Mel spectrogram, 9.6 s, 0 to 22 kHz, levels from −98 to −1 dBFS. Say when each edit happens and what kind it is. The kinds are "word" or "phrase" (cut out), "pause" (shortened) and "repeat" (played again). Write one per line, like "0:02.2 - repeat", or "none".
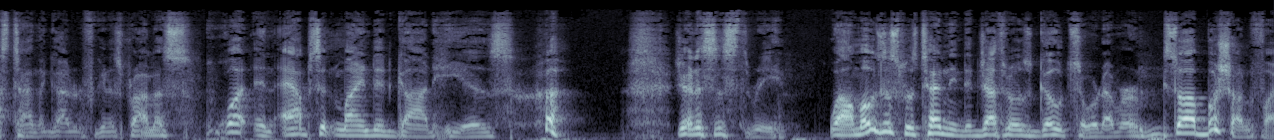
0:01.5 - pause
0:06.1 - pause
